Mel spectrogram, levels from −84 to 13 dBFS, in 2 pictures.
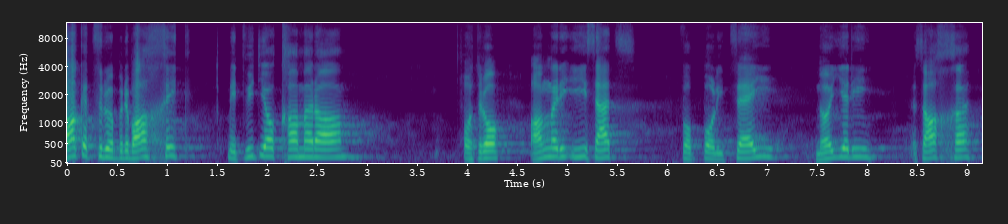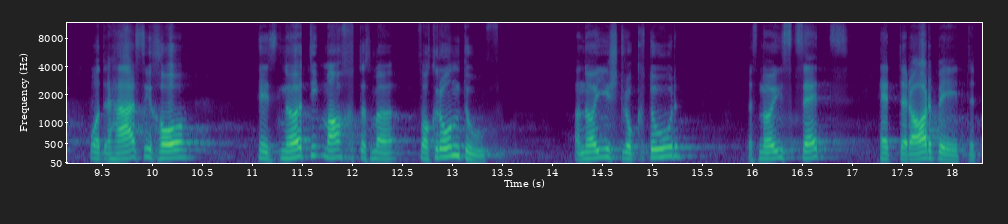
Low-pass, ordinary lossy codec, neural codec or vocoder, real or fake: none; none; codec, 24 kHz, 1.2 kbps, DualCodec; fake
